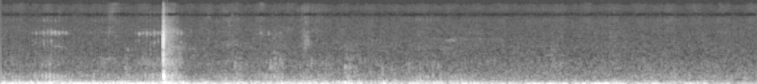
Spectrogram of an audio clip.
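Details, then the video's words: A domestic cat snoring quietly: a steady low rumble with soft breathing texture throughout, one brief sharp click near the start, otherwise a calm indoor setting. "A snoring cat"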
